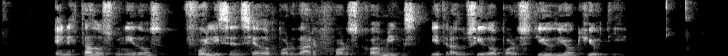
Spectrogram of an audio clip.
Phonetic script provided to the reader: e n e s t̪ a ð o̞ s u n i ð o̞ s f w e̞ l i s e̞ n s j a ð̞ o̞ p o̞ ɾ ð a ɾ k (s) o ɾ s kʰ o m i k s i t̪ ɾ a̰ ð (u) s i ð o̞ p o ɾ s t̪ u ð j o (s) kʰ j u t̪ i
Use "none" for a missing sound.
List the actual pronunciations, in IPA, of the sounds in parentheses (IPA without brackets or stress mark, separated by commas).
f, u, none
